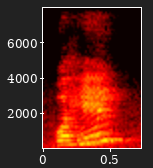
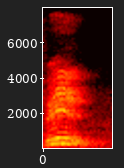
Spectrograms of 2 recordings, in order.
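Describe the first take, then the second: First: The h is sounded as its own syllable. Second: No separate h syllable is sounded. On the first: The speaker calls it wrong. "ये आपका वहेल नहीं पढ़ाएगा" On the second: The speaker calls it right. "ये पढ़ाएगा वेल मछली"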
